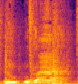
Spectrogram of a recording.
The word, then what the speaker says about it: Hawaii: Hawaii. That's how you say Hawaii.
